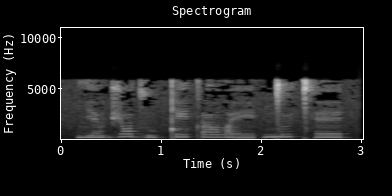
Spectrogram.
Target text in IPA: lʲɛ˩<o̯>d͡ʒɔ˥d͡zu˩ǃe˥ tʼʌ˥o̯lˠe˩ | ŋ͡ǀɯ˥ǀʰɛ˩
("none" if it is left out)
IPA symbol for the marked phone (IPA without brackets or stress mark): o̯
